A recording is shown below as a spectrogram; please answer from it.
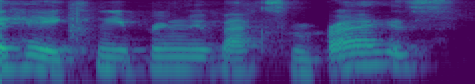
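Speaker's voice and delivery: ordinary delivery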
